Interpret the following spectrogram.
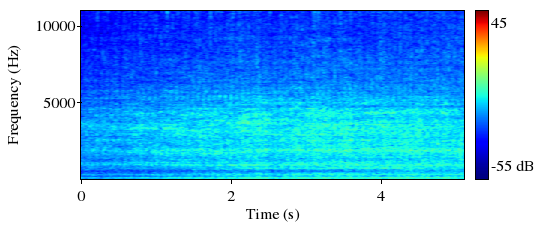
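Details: Ducati 750 SS Super Sport, 750cc air and oil cooled V-twin, about 65 hp, three owners, freshly serviced with new plugs, filters and cam belts: deep steady twin beat holding evenly, no ticks, rattles or misfires; normal idle.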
